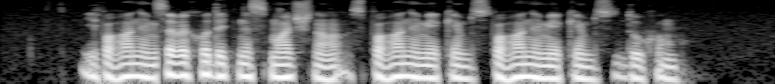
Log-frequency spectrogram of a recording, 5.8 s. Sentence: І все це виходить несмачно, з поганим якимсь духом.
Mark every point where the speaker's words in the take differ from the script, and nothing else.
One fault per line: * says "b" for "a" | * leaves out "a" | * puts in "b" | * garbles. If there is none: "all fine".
* says "поганим" for "все"
* puts in "поганим якимсь"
